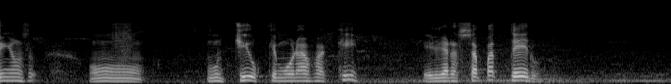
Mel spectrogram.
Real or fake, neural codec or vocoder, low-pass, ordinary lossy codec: real; none; 7.2 kHz; none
